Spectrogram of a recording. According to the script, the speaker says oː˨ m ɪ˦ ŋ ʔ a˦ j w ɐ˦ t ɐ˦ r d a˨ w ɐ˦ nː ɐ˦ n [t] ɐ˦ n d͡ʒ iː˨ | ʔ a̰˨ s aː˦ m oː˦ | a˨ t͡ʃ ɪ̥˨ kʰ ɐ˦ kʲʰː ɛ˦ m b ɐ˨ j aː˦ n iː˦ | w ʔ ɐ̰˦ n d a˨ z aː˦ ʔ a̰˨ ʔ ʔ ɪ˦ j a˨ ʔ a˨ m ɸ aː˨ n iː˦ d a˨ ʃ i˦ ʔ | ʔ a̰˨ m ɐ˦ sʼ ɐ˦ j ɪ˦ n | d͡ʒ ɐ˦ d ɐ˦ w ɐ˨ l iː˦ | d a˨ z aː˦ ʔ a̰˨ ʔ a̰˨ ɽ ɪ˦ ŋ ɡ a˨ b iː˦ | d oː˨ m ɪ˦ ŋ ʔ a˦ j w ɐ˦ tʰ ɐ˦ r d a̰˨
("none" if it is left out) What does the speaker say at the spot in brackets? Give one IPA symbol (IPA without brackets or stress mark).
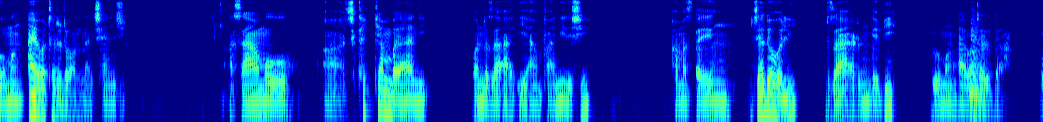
t͡ʃ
